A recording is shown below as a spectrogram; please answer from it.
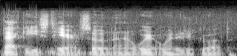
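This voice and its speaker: A middle-aged man hosting a podcast interview, talking casually and relaxed with lots of "uh" fillers. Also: deep voice, moderate pace. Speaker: podcast host.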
